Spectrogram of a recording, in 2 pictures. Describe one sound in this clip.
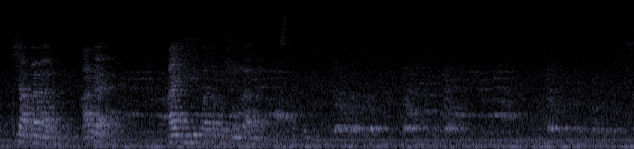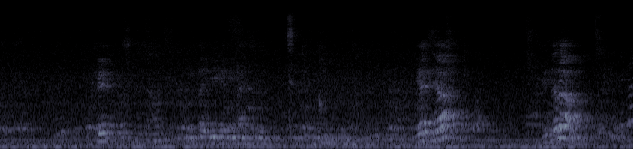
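A man speaks loudly to a group in a room with some echo.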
